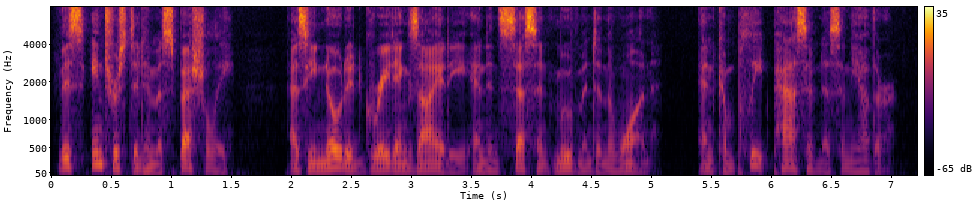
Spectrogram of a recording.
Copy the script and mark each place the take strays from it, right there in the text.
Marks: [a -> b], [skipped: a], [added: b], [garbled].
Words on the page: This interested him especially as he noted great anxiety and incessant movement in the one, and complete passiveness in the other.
This interested him especially as he noted great anxiety and incessant movement in the one, and complete passiveness in the other.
